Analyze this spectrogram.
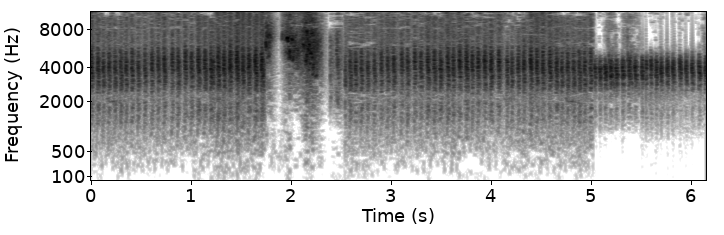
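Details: Sparrows in a 2019 lure recording used for trapping birds: a dense, rapid rattling chatter of harsh chirps, briefly broken by a louder burst, then resuming as a steady buzzy trill.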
